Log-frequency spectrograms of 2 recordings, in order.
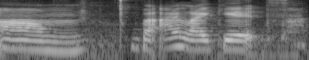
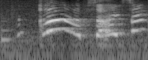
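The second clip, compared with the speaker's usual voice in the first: excited squeal; 6 dB louder than usual. Real, not acted. Squeals at new powder.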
